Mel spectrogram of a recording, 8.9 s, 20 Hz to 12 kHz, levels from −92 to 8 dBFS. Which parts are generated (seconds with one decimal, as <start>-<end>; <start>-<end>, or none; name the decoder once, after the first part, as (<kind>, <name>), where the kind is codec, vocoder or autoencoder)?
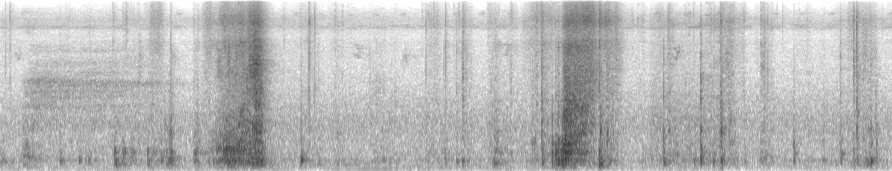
0.0-0.5 (vocoder, Vocos); 2.2-3.1; 6.5-7.2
